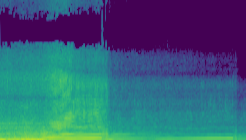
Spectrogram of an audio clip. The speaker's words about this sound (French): accélération de supercar.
